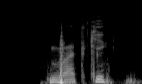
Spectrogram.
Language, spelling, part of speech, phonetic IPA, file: Russian, ватки, noun, [ˈvatkʲɪ], Ru-ватки.ogg
- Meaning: inflection of ва́тка (vátka): 1. genitive singular 2. nominative/accusative plural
